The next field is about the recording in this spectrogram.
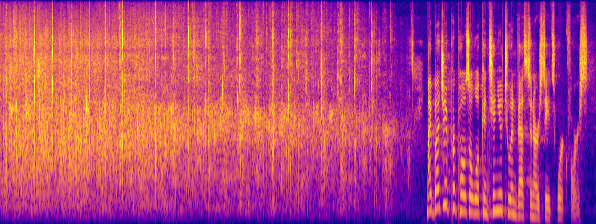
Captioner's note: applause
